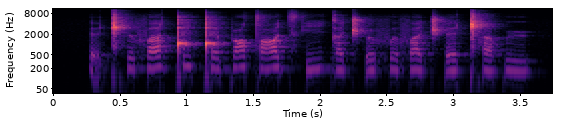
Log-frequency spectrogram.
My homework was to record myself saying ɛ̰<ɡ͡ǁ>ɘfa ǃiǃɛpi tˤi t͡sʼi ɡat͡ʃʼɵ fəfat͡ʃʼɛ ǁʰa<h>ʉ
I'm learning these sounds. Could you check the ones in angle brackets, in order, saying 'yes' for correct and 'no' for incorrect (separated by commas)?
no, no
